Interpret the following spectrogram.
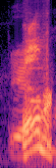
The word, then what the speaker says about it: Baltimore: Most smell like Baltimore. Baltimore. No, it's spelled B A L M E R Bmer.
